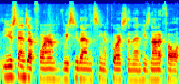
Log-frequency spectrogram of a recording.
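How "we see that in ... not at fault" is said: ordinary talk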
